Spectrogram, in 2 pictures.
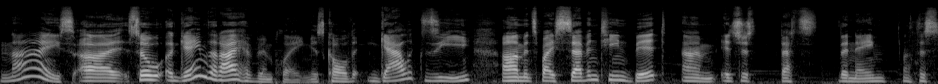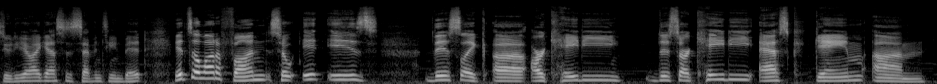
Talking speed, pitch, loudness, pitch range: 155 wpm, 165 Hz, -25 LUFS, 150-200 Hz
